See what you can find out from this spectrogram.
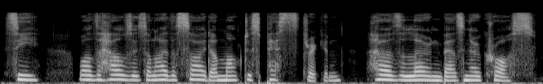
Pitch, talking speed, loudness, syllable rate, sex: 200 Hz, 190 wpm, -17 LUFS, 5.5 syllables/s, female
